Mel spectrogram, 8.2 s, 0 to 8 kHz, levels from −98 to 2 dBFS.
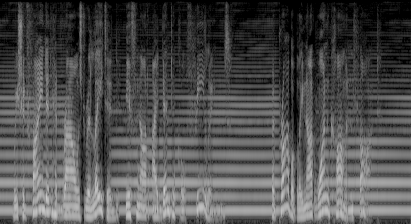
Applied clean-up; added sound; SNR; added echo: neural mask model RNNoise.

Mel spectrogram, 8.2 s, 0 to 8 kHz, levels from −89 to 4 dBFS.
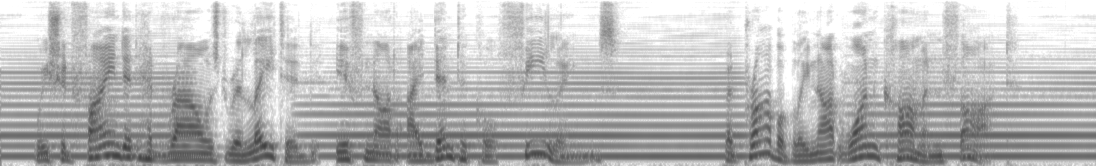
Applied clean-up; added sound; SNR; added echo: none; Bowed string instrument; 5 dB; none.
